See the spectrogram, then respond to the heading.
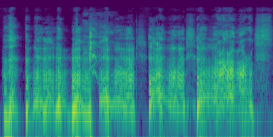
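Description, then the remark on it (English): A person imitates their dog Camila growling and grumbling as if wrestling with a toy: a loud run of throaty growls and whiny yips in short bursts with brief pauses. “you just sound like a dog wrestling with a toy.”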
